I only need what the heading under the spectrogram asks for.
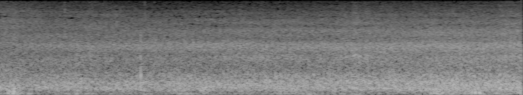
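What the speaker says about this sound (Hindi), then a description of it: "और यहाँ पे हो जाता है संगम दोनों नदियों का" Steady rushing water at the confluence of the Alaknanda and another river near Badrinath in the Himalayas, a broad continuous roar with wind noise on the microphone and no voices.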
